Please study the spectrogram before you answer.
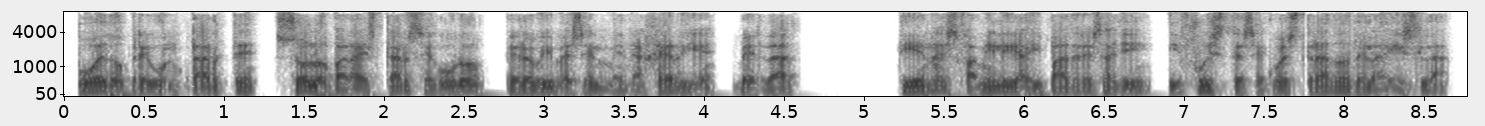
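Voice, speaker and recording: A man reading as a calm, soothing young woman. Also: on the low side, normal speed, lightly acted. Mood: gentle. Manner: gentle, soothing. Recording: dull, dry lo-fi recording.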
